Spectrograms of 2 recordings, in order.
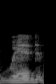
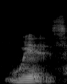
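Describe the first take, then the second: First: The word ends with a 'd' sound. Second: The word ends with a 'z' sound. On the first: The speaker calls it wrong. "I want to say wid" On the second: The speaker calls it right. "it's actually closer to whiz"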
